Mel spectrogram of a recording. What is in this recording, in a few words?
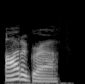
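"autograph", English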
